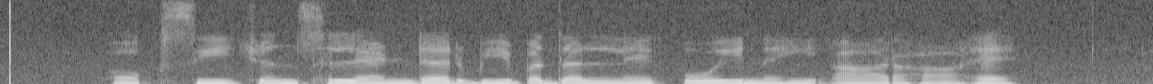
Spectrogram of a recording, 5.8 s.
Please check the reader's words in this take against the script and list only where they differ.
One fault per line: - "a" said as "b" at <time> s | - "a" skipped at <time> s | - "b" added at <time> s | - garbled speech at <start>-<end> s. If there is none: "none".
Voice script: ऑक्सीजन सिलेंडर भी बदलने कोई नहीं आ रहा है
none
